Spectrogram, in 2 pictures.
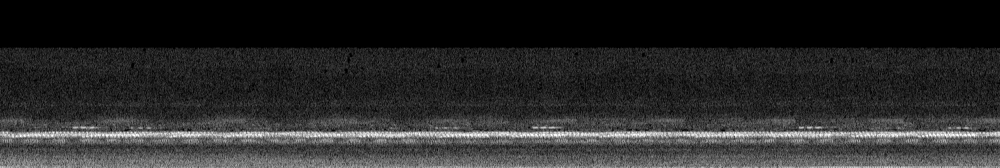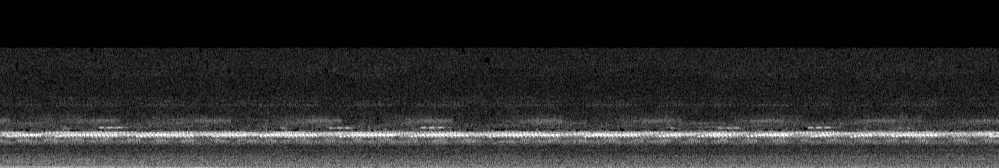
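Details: High continuous insect chorus on an autumn night in a hillside forest above the Nobi Plain, Kaizu, Gifu, Japan, with short repeated chirps on top and a low distant hum of traffic.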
